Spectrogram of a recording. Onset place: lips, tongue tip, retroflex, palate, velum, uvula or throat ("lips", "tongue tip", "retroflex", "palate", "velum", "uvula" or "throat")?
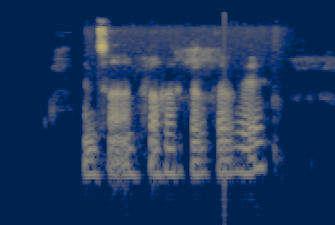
tongue tip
